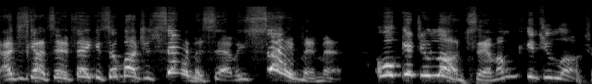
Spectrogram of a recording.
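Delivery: put-on high, effusive old-man impersonation; grateful older man. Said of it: "It's how he talks".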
